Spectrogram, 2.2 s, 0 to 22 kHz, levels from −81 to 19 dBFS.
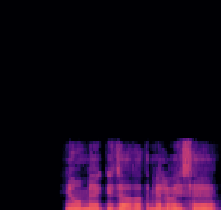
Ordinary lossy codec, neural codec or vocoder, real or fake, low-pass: AAC, 48 kbps; none; real; 7.2 kHz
